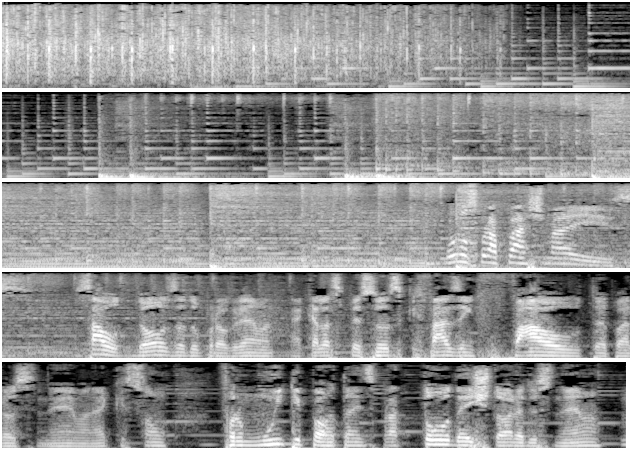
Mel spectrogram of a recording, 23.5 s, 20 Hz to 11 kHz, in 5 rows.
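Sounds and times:
clapping applause: 0.0 - 4.0
tonal music: 1.3 - 17.7
speech: 12.9 - 14.2, 14.8 - 23.5.

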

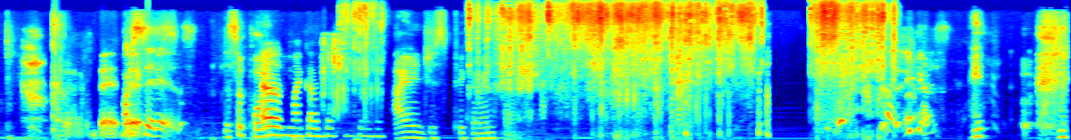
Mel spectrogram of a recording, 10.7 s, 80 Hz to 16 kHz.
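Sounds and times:
speech: 0.3 - 5.4, 9.8 - 10.0
loud crinkly crunching: 3.4 - 3.9, 4.7 - 9.0
person laughing: 6.7 - 9.4.

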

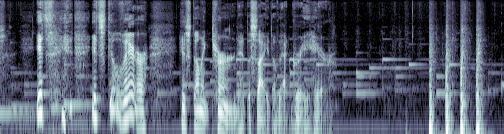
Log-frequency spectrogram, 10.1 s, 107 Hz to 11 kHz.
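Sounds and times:
speech: 0.7 - 6.7
knocking on a solid wooden front door: 8.6 - 9.9.

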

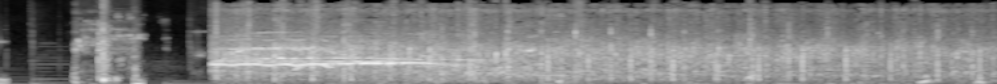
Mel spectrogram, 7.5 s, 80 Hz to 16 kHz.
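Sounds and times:
canned studio-audience applause: 1.6 - 7.4
canned studio-audience laughter: 3.3 - 7.4.

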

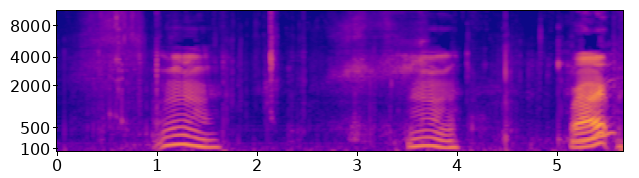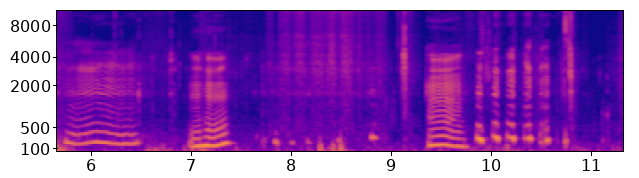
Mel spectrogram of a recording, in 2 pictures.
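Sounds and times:
person chewing food with crunchy bites: 0.1 - 5.2, 6.5 - 8.0, 8.8 - 11.3
speech: 1.0 - 1.7, 5.2 - 6.1, 7.0 - 8.3.

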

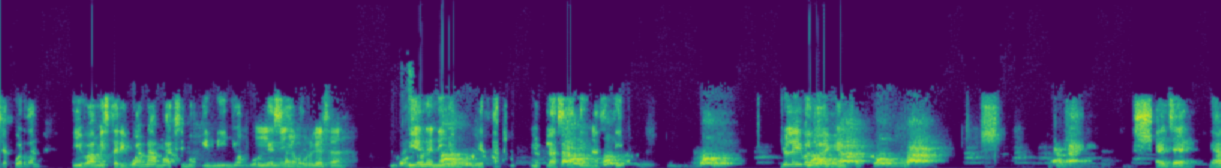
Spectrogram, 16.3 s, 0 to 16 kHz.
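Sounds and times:
speech: 0.0 - 9.8, 10.4 - 12.4, 13.1 - 13.3, 14.0 - 14.5, 15.1 - 16.2
dogs barking: 1.1 - 2.7, 5.2 - 15.1.

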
